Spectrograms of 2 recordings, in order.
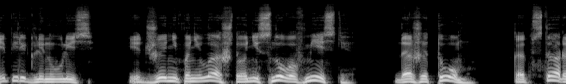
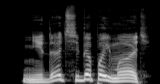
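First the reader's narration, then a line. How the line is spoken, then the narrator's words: Smirking snort. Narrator (Russian): хмыкнул Зак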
